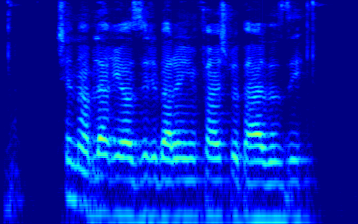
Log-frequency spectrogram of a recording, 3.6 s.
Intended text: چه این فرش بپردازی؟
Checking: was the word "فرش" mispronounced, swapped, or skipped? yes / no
no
